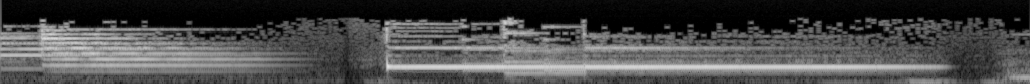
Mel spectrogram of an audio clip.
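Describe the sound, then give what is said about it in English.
A loud two-note doorbell chime rings out, a first tone fading before a second, longer tone sounds and rings on for several seconds, with no voices. “So tomorrow, happy ding dong day, Dairy Bell.”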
